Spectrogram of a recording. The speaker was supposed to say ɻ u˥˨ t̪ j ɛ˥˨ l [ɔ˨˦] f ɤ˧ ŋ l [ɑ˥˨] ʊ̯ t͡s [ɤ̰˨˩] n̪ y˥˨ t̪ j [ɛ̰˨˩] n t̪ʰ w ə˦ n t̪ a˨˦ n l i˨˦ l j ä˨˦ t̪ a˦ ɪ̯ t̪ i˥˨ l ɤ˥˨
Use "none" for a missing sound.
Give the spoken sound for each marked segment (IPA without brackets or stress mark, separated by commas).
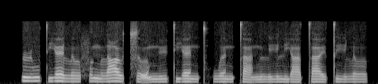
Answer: ɤ˨˦, ɑ˥˨, ɤ̰˨˩, ɛ˥˨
